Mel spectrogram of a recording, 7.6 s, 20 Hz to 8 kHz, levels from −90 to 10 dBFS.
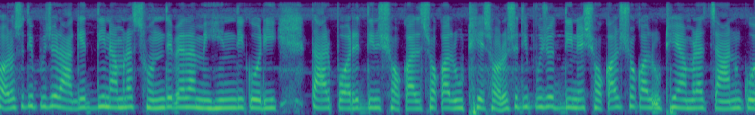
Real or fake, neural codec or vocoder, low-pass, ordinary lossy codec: real; none; 7.2 kHz; none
